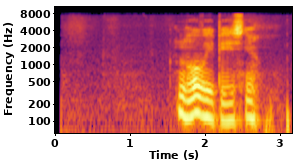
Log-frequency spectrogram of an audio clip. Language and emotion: Russian, neutral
